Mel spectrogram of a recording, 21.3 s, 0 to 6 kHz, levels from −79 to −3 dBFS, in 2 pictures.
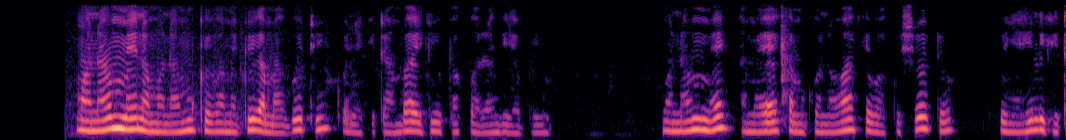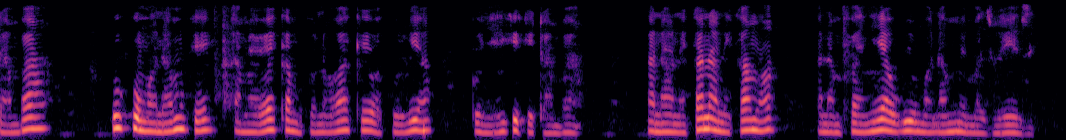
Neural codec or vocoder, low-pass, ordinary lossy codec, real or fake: vocoder, 24 kHz, 100 mel bands, Vocos; 5.4 kHz; MP3, 48 kbps; fake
